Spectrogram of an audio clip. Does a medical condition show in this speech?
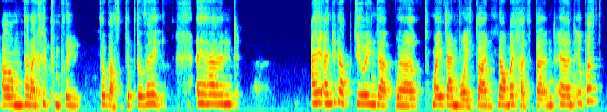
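Yes: deafness; medical diagnosis, no sign language, relies on lip reading and captions; able to talk, speech therapy for most of life.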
